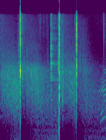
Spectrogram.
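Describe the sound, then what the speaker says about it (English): Several loud, sharp cracks from a small nylon whip ring out in quick, uneven succession, three or four snaps within two seconds. "Oh, really cracks loud."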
